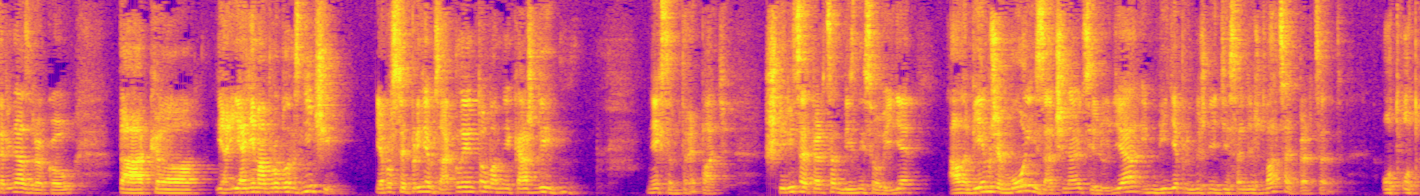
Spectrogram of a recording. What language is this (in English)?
Slovak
